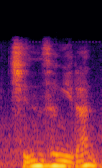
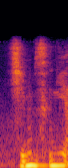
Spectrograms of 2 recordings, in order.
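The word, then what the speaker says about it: 진승: 개개인 딸의 목에 요 진 승이란 지구 짐승이 아닙니다 발음을 잘해야 되어 짐승과 5 강의 여러분 pc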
